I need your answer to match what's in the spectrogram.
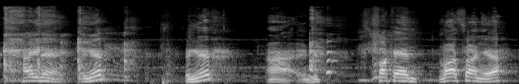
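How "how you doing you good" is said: ordinary delivery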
